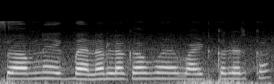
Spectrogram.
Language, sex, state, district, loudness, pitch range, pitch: Hindi, female, Uttar Pradesh, Lucknow, -14 LUFS, 255-265 Hz, 260 Hz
